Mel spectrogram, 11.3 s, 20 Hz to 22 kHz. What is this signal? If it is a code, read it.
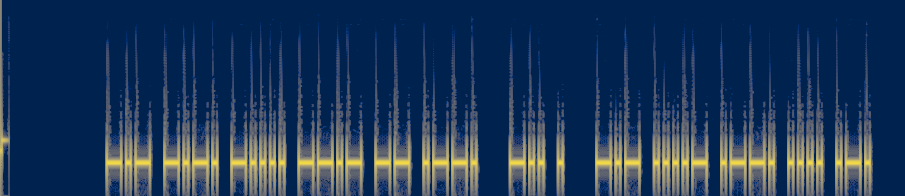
Morse code, heard as a keyed tone, about 21 wpm, 700 Hz. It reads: KC6QMP DE K4PHR
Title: USA Callsign DE Callsign 20wpm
